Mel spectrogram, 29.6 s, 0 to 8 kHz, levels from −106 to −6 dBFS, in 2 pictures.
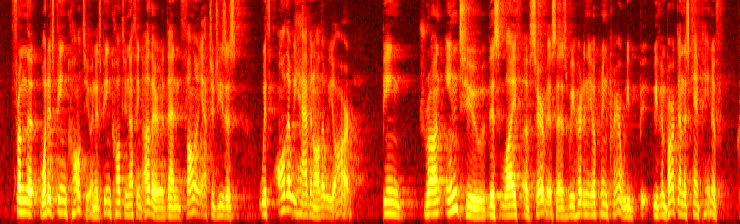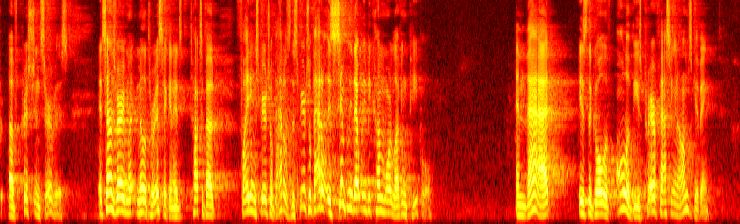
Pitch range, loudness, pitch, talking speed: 130-170 Hz, -26 LUFS, 150 Hz, 175 wpm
